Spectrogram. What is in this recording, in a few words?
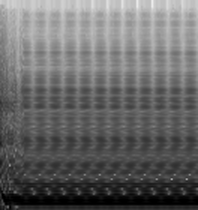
Longkick, kicks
